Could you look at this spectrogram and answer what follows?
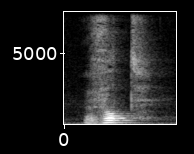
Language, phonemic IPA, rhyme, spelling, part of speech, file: Dutch, /vɔt/, -ɔt, vot, noun, Nl-vot.ogg
- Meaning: butt, buttocks, posterior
